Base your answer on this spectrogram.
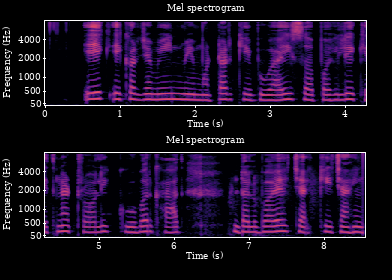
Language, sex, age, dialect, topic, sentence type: Maithili, female, 18-24, Bajjika, agriculture, question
